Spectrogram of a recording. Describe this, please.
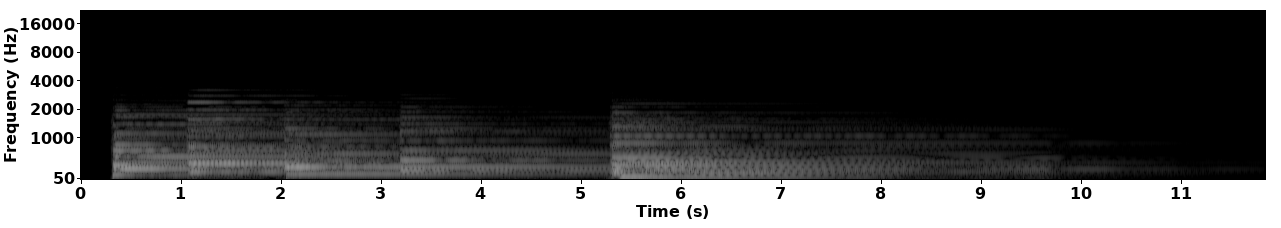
A quiet slow phrase expressing loss.
lost, loss, sorrow, defeated, melancholy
